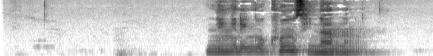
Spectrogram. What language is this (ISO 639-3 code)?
qxp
